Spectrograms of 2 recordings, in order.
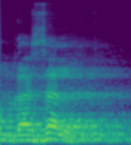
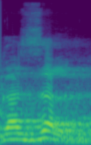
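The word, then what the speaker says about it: ग़ज़ल: तो जब गज़ल लिखना हो तो हर हाल में ज के नीचे ये बिंदी लगेगा, इसका उच्चारण होता है ज, जबकि हिंदी में जो ज होता है वो होता है ज।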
